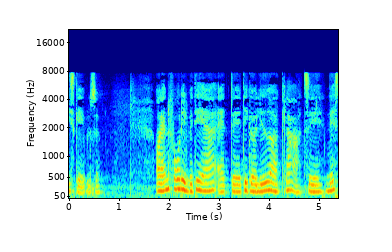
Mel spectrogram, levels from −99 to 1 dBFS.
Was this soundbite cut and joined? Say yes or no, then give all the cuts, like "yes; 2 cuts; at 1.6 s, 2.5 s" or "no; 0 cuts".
yes; 1 cut; at 2.5 s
